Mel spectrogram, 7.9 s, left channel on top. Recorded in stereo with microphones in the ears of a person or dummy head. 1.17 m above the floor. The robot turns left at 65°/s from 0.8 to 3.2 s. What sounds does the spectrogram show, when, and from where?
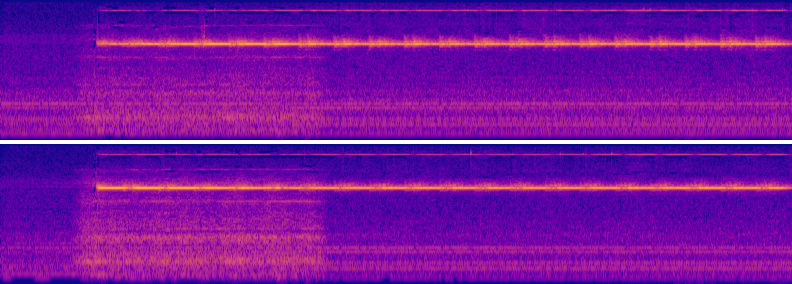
1.0 s a fire alarm: 115° right, 1.8 m; by 7.8 s 95° left, 1.8 m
